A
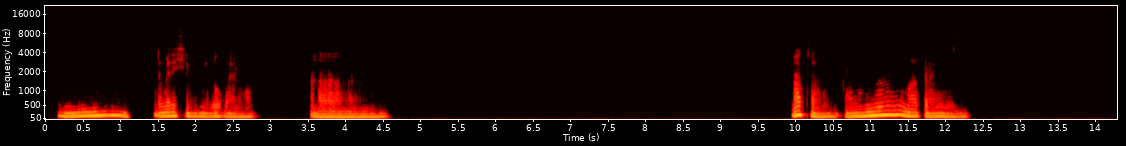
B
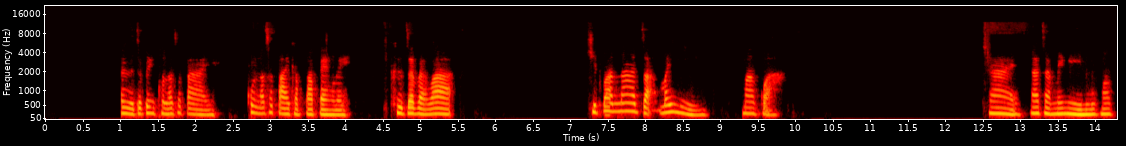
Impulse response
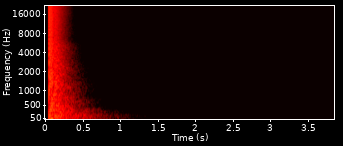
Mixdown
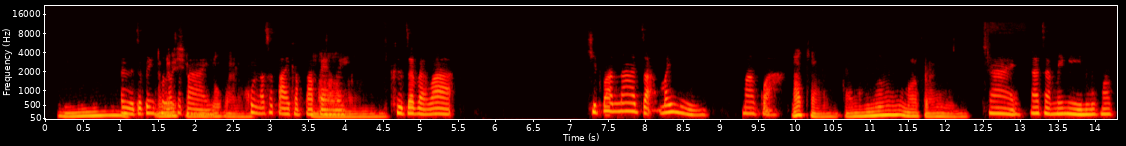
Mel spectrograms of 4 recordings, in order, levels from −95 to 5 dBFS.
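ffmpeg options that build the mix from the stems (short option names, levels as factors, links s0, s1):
-filter_complex "[0:a]highpass=99,volume=1.12[s0];[1:a]equalizer=f=310:w=1.1:g=7.5,volume=0.422[s1];[s0][s1]amix=inputs=2:normalize=0"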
